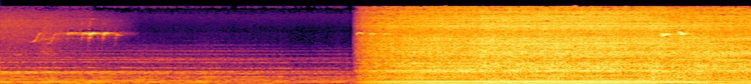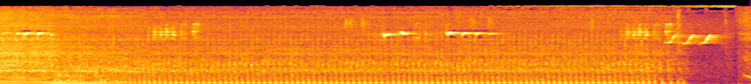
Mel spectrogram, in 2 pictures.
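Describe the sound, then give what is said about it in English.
A side-by-side utility vehicle's engine hums low, then surges into a loud, steady roar that holds for about fifteen seconds before cutting off abruptly. Faint bird chirps come and go above it. “Here, take the keys to the side-by-side.”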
